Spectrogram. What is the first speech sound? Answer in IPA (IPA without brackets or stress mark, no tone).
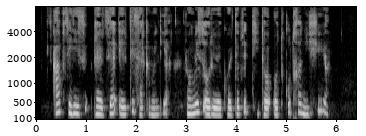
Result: a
